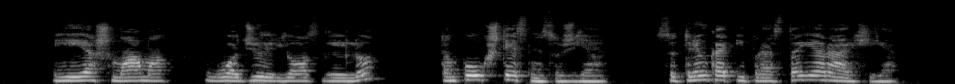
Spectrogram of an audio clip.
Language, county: Lithuanian, Šiauliai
